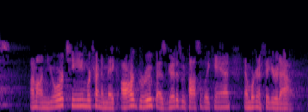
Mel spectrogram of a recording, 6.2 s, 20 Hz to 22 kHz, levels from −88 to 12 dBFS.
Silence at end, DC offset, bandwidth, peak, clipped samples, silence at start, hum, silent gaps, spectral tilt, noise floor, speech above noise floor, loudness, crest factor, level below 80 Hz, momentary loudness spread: 0.2 s; under 0.1%; 6 kHz; -8 dBFS; under 0.1%; 0 s; none; none; -8.5 dB/octave; -52 dBFS; 21 dB; -31 LUFS; 24 dB; -78 dBFS; 9 LU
